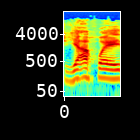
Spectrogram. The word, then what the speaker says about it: Yahweh: name of God means this name that is pronounced Yahweh that's the sacred Tetragrammaton or the sake is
